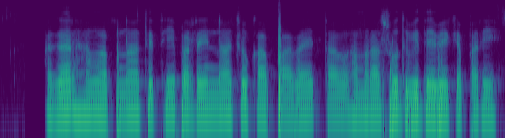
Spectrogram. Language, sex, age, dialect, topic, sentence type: Magahi, male, 18-24, Western, banking, question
